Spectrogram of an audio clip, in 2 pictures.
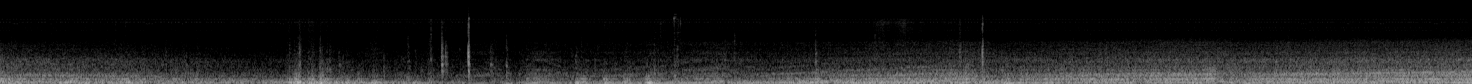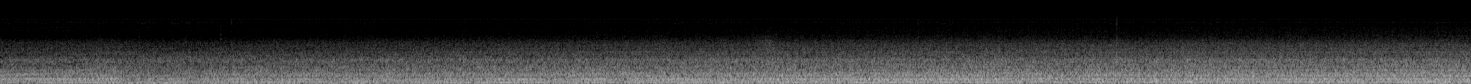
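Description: Car engine and tyre noise heard from inside the cabin as the car accelerates from about 50 to over 90 km/h. The engine note climbs and the noise grows steadily louder. A few sharp knocks come about three to five seconds in.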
